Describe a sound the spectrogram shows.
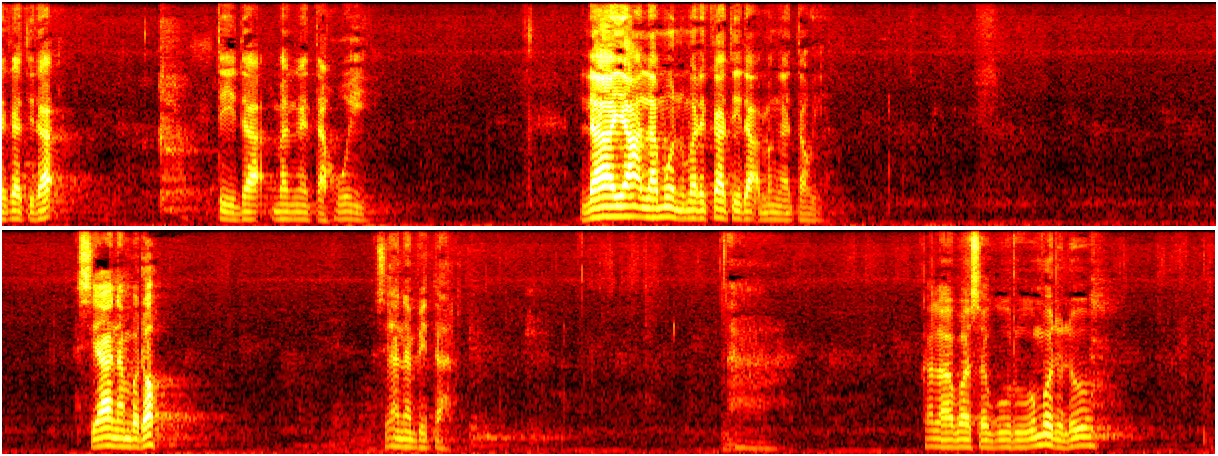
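A middle-aged man speaks calmly into a microphone, in bursts with pauses.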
